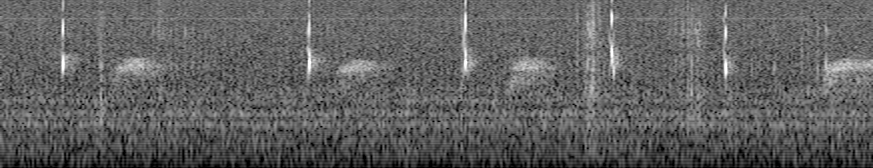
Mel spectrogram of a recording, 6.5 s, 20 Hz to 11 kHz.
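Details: Cockatiel chick on June 24, 2009, morning, pecking its way out while hatching, gives tiny, sharp, high peeps from inside its egg, spaced a second or two apart.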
